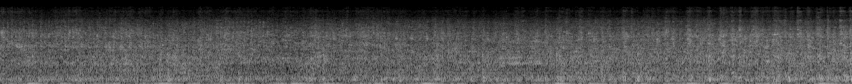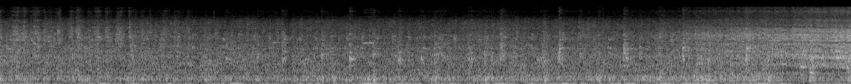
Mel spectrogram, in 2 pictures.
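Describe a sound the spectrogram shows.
A small model locomotive hums and clicks along the rails.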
